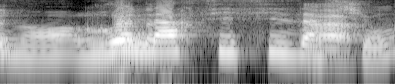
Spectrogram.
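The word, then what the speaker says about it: renarcissisation: Je l'ai bien dit ? Renarcisation. Renarcisation. Voilà. J'avais oublié une syllabe.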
